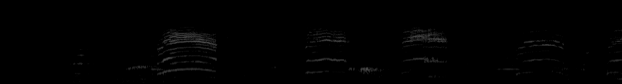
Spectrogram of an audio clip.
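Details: Kitten meowing, four loud drawn-out mews with rich stacked harmonics, each about half a second to a second long, spaced roughly one to two seconds apart, with softer murmurs between them.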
